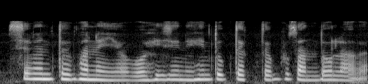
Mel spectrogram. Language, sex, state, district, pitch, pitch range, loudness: Chakma, female, Tripura, Unakoti, 220 Hz, 210-235 Hz, -15 LUFS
